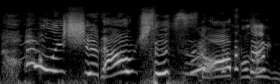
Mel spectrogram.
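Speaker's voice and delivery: high, pained yelp at the stubble burn; mock pained yelp. Recalling a guy's stubble, she yelps high in pain. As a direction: cry out high at the scratchy stubble. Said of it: "and I was like".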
